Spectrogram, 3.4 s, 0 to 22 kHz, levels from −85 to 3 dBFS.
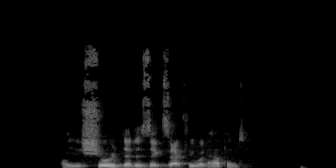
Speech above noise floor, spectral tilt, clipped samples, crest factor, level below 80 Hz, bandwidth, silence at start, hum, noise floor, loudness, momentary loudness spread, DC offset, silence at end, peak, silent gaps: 51 dB; -4 dB/octave; under 0.1%; 18 dB; -82 dBFS; 16 kHz; 0.6 s; none; -87 dBFS; -36 LUFS; 16 LU; under 0.1%; 0.95 s; -20 dBFS; none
